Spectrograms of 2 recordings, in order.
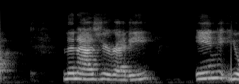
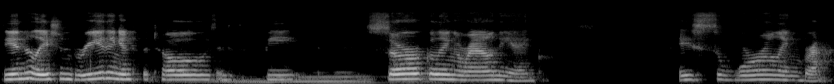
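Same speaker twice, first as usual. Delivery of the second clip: guided meditation. Real, not acted. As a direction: guide them gently into rest, unhurried and even.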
